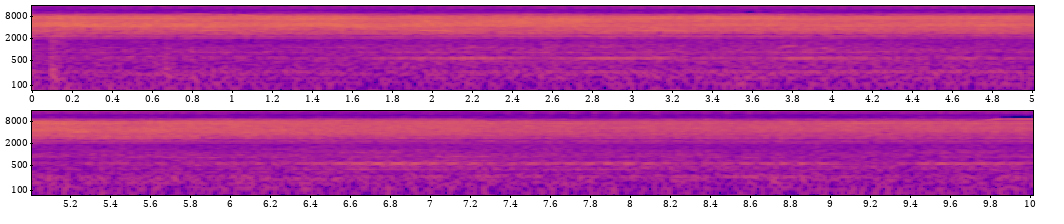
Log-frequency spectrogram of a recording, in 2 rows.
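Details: In a backyard in Bolivar, Missouri, around 8:30 pm on Wednesday 16 August 2023, a cool evening in the 70s, cicadas on every tree drone nonstop, high and hissing, seeming to take turns.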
